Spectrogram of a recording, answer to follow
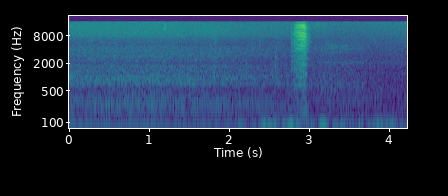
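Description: Quiet room tone: a steady faint hiss with a low hum. About three seconds in, one short soft rush of noise comes, and the background then changes character.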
